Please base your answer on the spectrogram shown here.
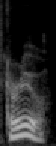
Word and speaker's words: Carew: It's Carew. Is C-A-R-R. It? C-A-R-R. Is it two syllable?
